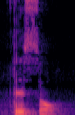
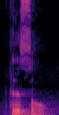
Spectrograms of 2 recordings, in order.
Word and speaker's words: thistle: thorns on it we call it a thistle thistle not this dole rot thistle thistle not thicken not thirst and not thither that's some good words there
